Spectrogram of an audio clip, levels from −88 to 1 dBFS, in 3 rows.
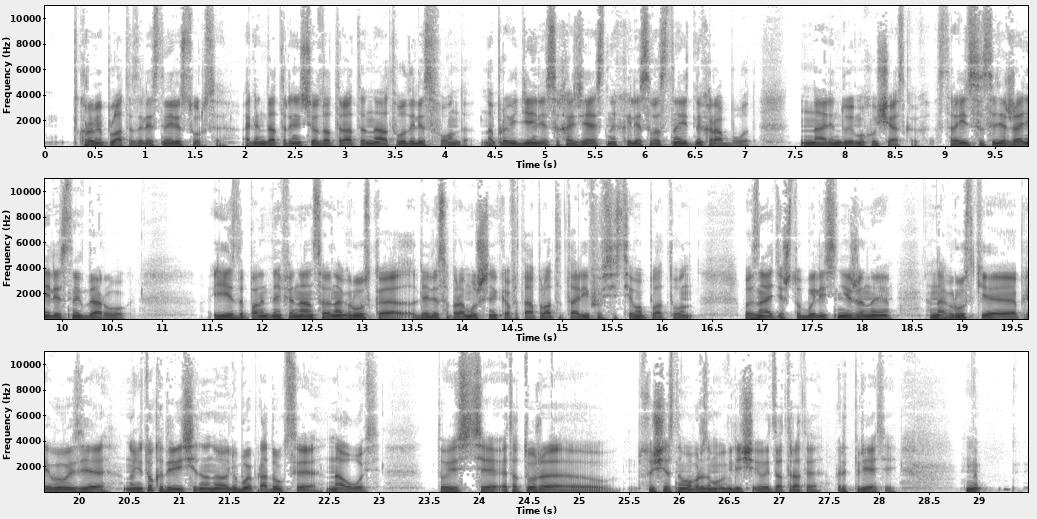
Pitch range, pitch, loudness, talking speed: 105-130 Hz, 115 Hz, -26 LUFS, 125 wpm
